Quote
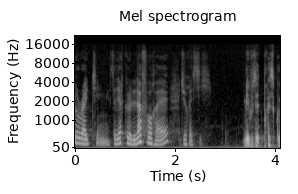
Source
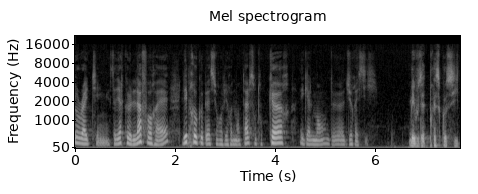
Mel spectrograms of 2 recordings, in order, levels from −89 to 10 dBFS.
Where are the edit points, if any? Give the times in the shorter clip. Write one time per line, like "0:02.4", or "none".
0:02.1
